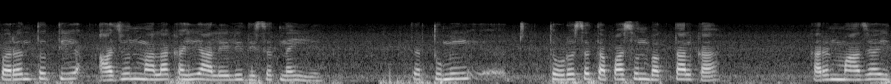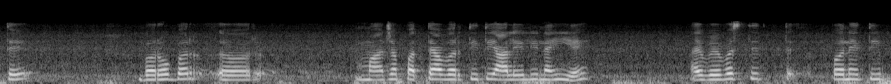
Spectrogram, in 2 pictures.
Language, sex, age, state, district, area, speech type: Marathi, female, 30-45, Maharashtra, Osmanabad, rural, spontaneous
